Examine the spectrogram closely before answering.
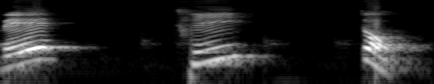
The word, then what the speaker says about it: ব্যথিত: বল বেতিক্রম ব্যতিক্রম ব্যতিক্রম ব্যথিত জফলার পরে রাস্বীকার আছে তাহলে কি হবে একার হবে বেথি ত ব্যথিত তাহলে বুঝার ট্রাই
